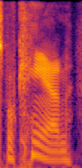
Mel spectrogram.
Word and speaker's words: Spokane: Like Spokane, just so you know, it's pronounced Spokane.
